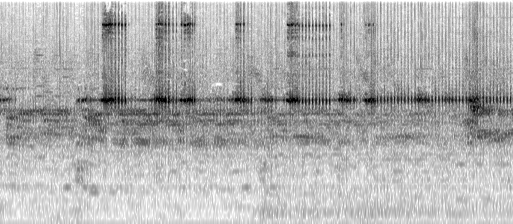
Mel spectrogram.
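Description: Layered experimental audio mix: short, high, chirp-like pulses come about twice a second, irregularly spaced, over a steady high tone and a low rumble.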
